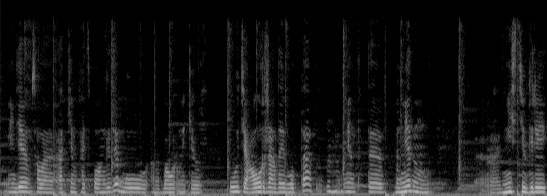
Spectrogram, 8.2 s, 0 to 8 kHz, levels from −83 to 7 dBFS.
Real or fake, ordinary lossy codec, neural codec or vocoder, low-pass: fake; none; vocoder, 44.1 kHz, 80 mel bands, Vocos; 7.2 kHz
